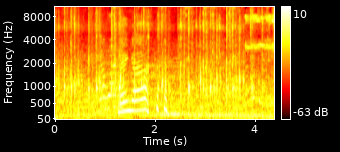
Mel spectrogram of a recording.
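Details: Horses in a horse and carriage parade on Extremadura Day at Parque Divino Morales, Arroyo de la Luz, 8 September 2014: irregular clip-clop of hooves with a brief tonal whinny-like cry amid crowd voices.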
